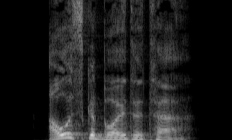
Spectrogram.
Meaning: inflection of ausgebeutet: 1. strong/mixed nominative masculine singular 2. strong genitive/dative feminine singular 3. strong genitive plural
- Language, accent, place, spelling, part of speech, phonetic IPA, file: German, Germany, Berlin, ausgebeuteter, adjective, [ˈaʊ̯sɡəˌbɔɪ̯tətɐ], De-ausgebeuteter.ogg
